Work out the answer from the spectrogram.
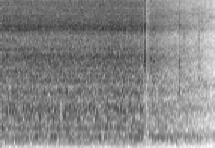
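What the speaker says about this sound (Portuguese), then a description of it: "pega o secador de cabelo da esposa aí" A hair dryer blows steadily at a charcoal barbecue grill to get the fire going, a loud, continuous close-up rushing whoosh that shifts slightly in tone partway through and then eases off a little.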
